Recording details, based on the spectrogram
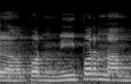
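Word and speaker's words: Dnieper: उसके बाद आइएगा तो ये नीपर नाम की नदी है, चूँकि डी साइलेंट है यहाँ पर, नीपर नाम की नदी है।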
